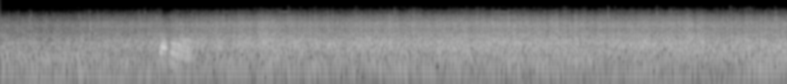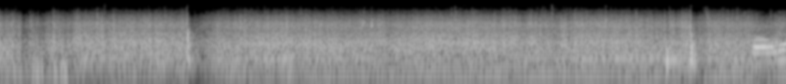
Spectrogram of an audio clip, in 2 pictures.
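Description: Rain falls steadily at the Sơn Đốt market, a dense continuous hiss with occasional soft knocks, while people talk over it.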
